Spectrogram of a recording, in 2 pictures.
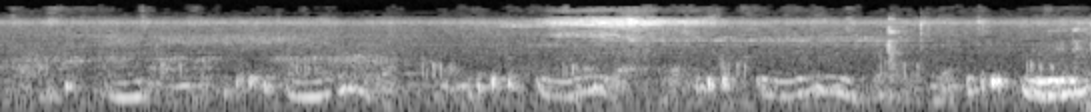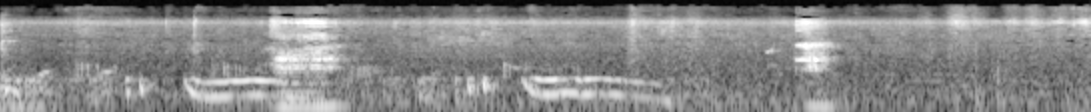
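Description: Faint, soft cooing bird calls, a run of low notes that rise and fall one after another, with two brief sharp sounds about seven and nine and a half seconds in.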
